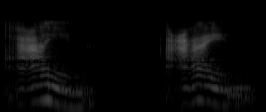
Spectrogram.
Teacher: So it's almost like you push in your throat and you narrow in it, as if someone is choking you. Instead of just an sound, it's ayn.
